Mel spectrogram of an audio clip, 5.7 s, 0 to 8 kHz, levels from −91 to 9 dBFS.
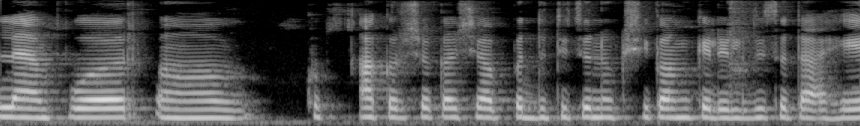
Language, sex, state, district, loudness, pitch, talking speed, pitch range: Marathi, female, Maharashtra, Pune, -17 LUFS, 210 Hz, 125 wpm, 200-215 Hz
